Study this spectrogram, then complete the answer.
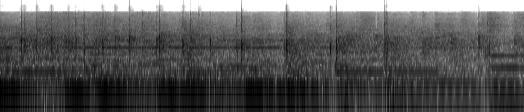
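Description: Church congregation at a convention applauding and cheering their praise to Jesus as king of kings, a steady dense wash of clapping hands with crowd voices and music tones running beneath, loud throughout.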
